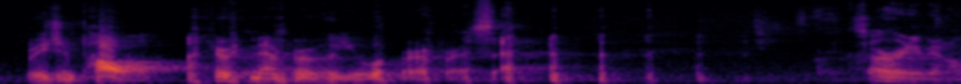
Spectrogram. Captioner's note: laughing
